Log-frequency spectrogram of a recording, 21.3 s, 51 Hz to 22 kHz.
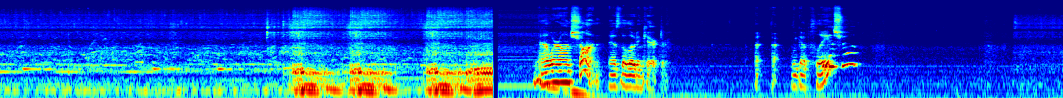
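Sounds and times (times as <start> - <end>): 
motorcycle engine idling and revving: 4.4 - 11.5
speech: 11.5 - 13.5, 15.9 - 17.3.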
